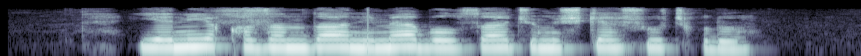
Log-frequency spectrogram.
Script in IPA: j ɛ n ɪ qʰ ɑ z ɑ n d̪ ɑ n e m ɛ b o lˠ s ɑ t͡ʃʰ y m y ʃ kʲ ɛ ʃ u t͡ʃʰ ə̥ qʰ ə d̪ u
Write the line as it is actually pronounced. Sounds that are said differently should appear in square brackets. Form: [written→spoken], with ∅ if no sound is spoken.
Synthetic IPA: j ɛ n ɪ qʰ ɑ z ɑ n d̪ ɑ n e m ɛ b o lˠ s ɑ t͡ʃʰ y m y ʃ kʲ ɛ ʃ u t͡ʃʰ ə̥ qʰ ə d̪ u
